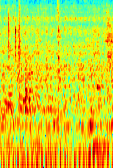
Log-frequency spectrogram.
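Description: An engine idling steadily with a low hum, with a few light metallic clicks from hand work under a truck's chassis, twice near the start and once about a second in.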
